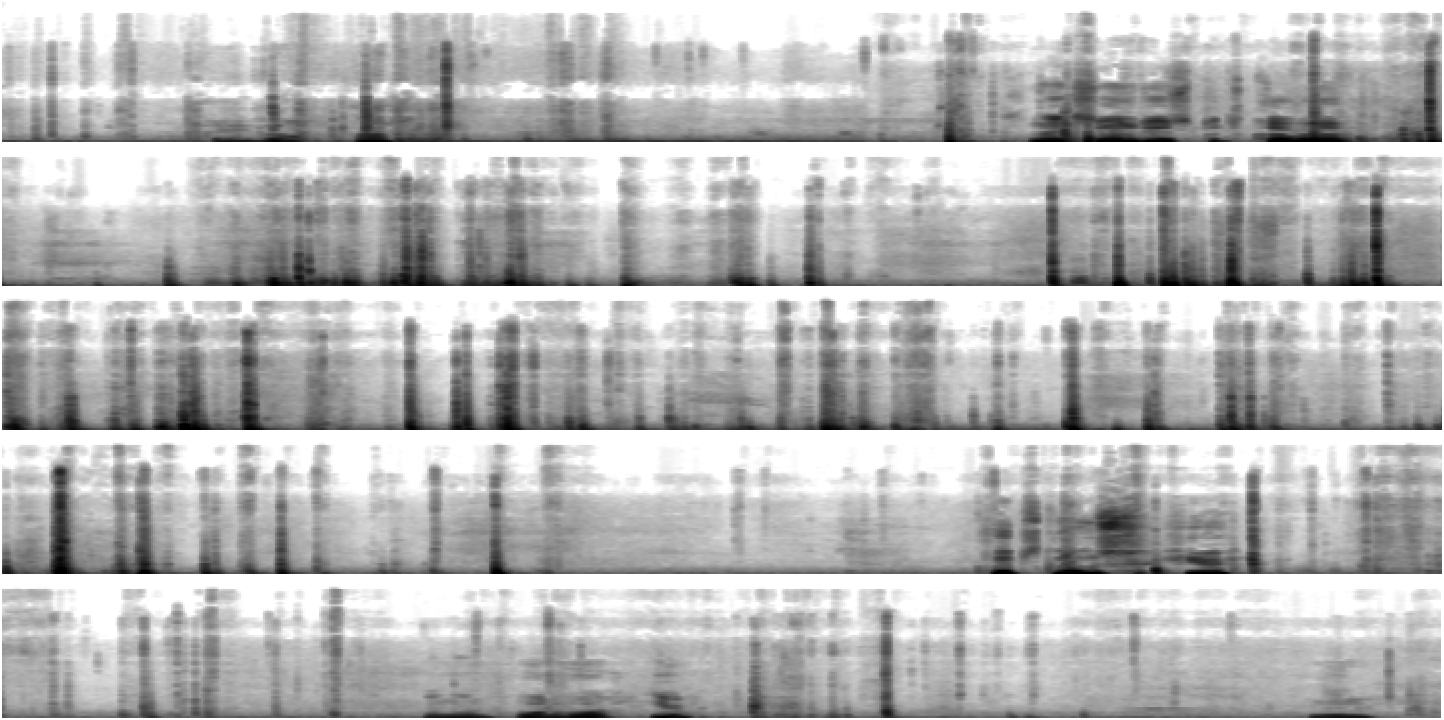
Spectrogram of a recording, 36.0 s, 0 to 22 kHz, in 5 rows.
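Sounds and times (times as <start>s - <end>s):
plastic cover clicking and knocking: 6.5s - 11.4s, 12.4s - 24.2s.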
